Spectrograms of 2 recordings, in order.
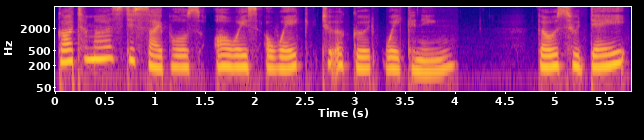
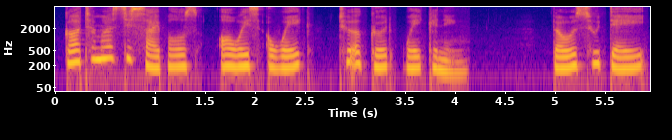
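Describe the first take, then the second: No difference in how they are said.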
